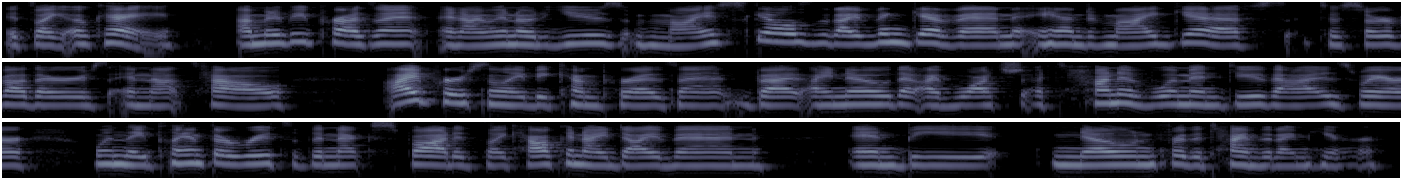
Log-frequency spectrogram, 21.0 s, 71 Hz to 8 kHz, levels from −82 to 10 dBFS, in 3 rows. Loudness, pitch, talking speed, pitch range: -38 LUFS, 225 Hz, 195 wpm, 215-235 Hz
